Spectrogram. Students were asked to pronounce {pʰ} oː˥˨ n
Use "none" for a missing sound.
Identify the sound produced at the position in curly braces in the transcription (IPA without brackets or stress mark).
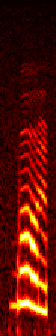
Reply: b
